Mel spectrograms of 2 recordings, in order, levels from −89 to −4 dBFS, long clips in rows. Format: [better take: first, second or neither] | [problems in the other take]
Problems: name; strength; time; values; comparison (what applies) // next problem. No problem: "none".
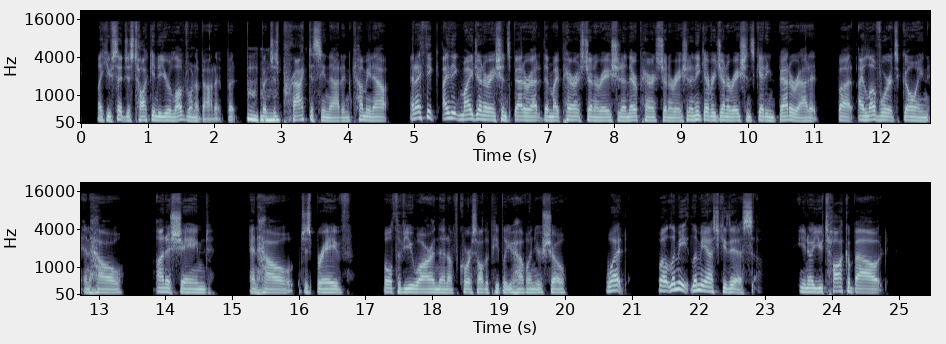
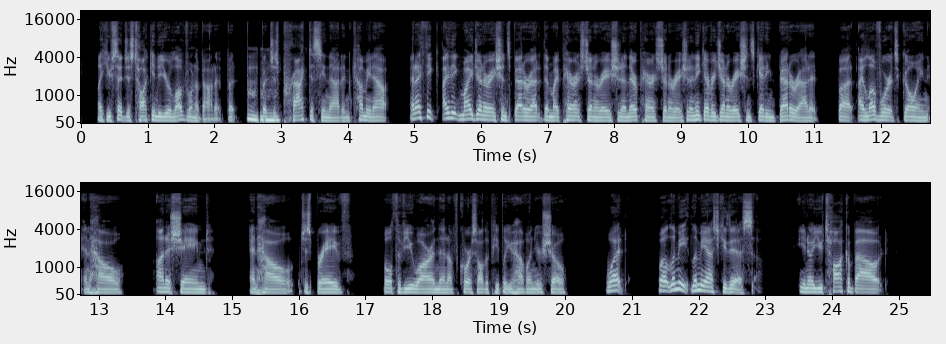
neither | none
